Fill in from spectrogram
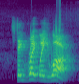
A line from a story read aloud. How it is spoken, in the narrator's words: the astronaut shouted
